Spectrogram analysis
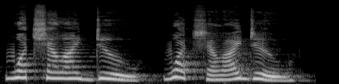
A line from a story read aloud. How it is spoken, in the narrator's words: she cried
